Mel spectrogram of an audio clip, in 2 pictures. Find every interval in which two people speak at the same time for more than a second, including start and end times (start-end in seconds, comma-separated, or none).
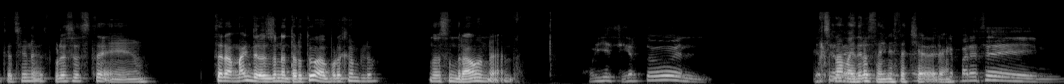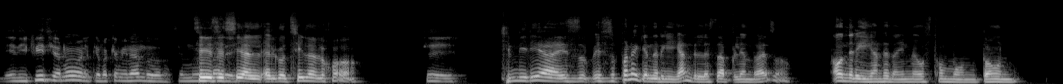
8.1-9.6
